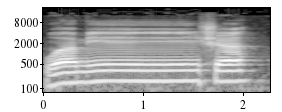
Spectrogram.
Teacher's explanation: yang dia ada tambahan gunah ya di bacaan Ikhfa wa minya Ya ditahan ada tambahan ghunah di situ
